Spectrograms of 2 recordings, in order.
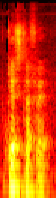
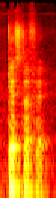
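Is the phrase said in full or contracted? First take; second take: contracted; contracted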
